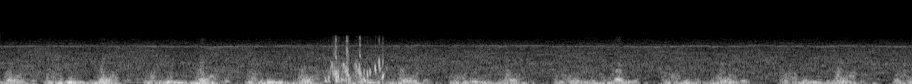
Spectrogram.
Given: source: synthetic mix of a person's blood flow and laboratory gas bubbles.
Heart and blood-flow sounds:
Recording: Doppler ultrasound of blood flow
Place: precordium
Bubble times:
3.23-3.88 s: bubbles
From the record:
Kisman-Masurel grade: 213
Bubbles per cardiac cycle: several, 3 to 8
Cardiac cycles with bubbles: 1 to 10%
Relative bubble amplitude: loud (0.450 to 0.775)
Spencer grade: 1 (occasional bubble signal discernible with the cardiac motion signal, with majority of cardiac periods free of bubbles)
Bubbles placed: only in the low amplitude regions of the cardiac cycle

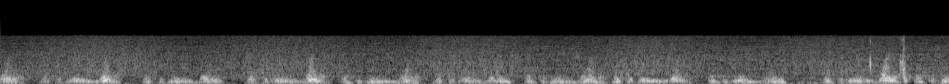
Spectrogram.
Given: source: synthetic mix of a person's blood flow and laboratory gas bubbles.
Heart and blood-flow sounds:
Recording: Doppler ultrasound of blood flow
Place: precordium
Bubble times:
8.68-8.75 s: bubbles
8.87-9.11 s: bubbles
From the record:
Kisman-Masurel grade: 212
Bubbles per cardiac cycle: several, 3 to 8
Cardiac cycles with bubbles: 1 to 10%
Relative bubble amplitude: moderate (0.250 to 0.450)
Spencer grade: 1 (occasional bubble signal discernible with the cardiac motion signal, with majority of cardiac periods free of bubbles)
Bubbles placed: only in the low amplitude regions of the cardiac cycle

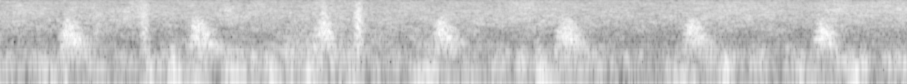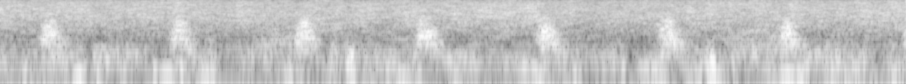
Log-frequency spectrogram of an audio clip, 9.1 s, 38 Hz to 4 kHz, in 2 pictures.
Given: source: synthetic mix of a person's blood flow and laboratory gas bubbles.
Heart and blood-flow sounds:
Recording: Doppler ultrasound of blood flow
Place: subclavian vein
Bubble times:
no bubbles
From the record:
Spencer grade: 0 (complete lack of bubble signals)

